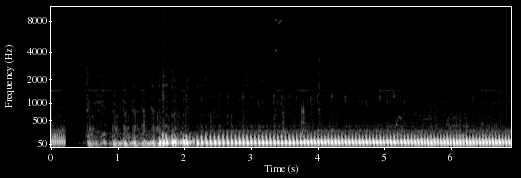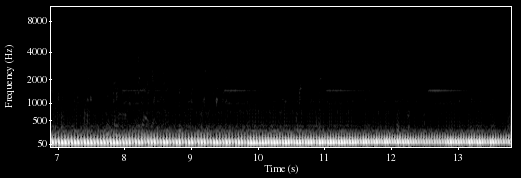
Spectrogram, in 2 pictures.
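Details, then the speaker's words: Mazda Probe on a DIYPNP ECU, cold start: it catches into a low, slightly lumpy idle with no fast idle. The ECU is not recognizing the idle air control valve, either from wiring or from a faulty valve; the owner may replace it or tune around it. "problem with the ECU not recognizing the idle air control valve or yeah idle air fast idle control valve whichever one it is so that when it Colts start when you're starting it initially it doesn't rev it up"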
